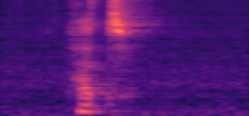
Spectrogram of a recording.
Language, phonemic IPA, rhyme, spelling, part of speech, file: German, /hat/, -at, hat, verb, De-hat.ogg
- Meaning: third-person singular present of haben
